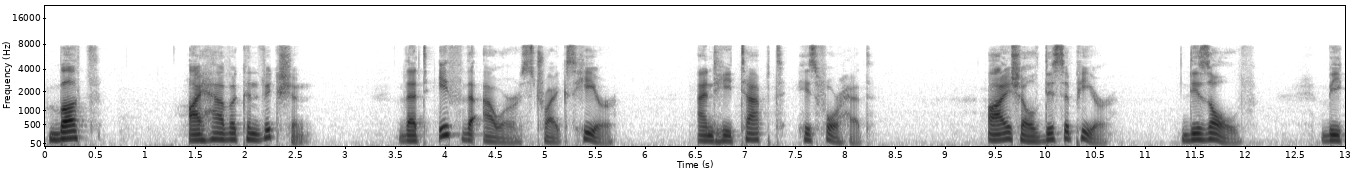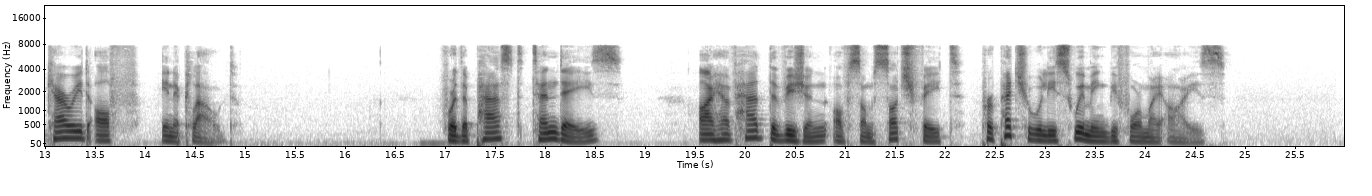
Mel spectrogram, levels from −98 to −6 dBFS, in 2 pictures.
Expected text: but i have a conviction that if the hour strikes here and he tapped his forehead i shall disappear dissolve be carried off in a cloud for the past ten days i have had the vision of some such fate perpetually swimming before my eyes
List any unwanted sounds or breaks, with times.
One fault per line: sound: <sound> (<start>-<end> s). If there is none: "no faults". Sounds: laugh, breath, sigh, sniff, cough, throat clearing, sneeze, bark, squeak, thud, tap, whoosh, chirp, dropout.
no faults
